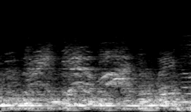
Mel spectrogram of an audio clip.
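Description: A song with a singing voice playing through an Art & Sound LED wireless jukebox speaker, with strong, steady bass under the vocal line.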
